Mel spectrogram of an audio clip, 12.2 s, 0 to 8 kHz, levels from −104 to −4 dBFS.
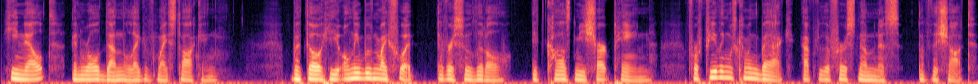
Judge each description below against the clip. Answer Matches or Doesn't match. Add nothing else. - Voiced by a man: Matches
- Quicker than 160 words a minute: Matches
